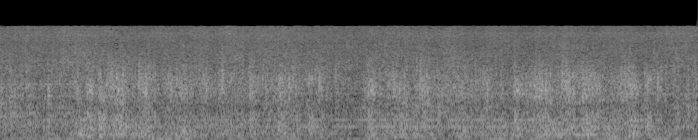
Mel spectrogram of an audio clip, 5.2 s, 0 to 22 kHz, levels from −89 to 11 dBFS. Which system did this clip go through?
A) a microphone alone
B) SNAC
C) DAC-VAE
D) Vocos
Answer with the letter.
A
